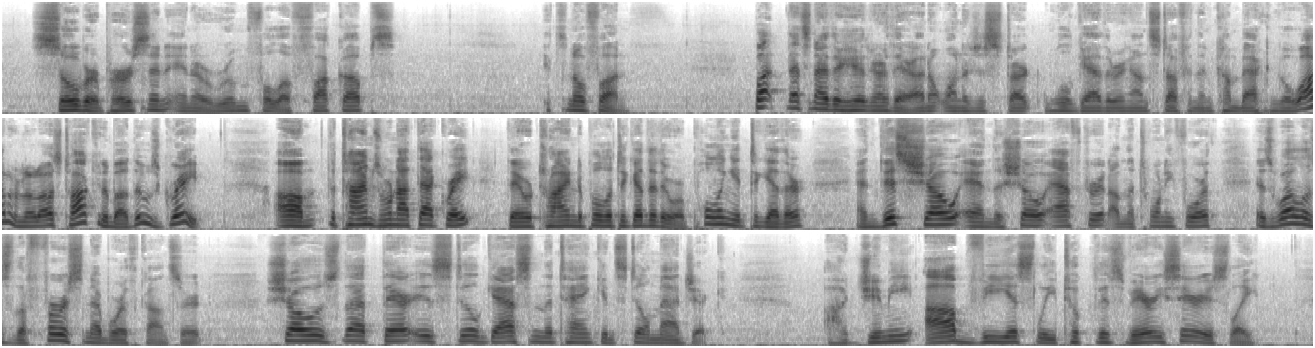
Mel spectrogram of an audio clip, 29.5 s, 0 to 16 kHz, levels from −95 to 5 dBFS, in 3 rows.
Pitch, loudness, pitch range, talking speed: 150 Hz, -22 LUFS, 125-175 Hz, 205 wpm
